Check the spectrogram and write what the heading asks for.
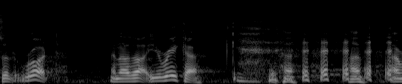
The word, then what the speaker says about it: Root: last name yes my I grew up wrote I went to college the wrote went the law school Lister route but when I started practicing law in New York City why nobody could understand the name worked they were used to the word route so I had to do in Rome at the Romans do and tailor my pronunciation to wrote my children grew up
